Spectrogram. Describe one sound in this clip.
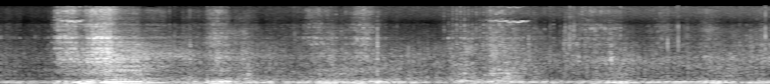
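Car tyres crunch and spin through deep snow.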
